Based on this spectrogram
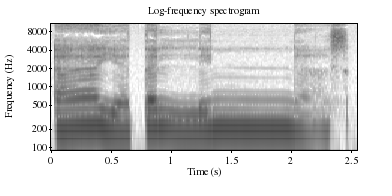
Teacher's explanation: تا کو لام سے جوڑیں گے تو یہ ہے ادغام بغیر غنہ کا. اس کے بعد لام کو نون سے جب جوڑیں گے تو نون پر غنہ ہونا چاہیے، دو سیکنڈس کا ٹائم، اور یہاں رکیں گے تو نا چار ہر کا لمبا، اور آخر میں سین کی آواز واضح.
